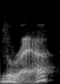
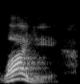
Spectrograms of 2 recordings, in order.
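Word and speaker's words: Laryea: He first said Richie Larea, and then he changed, no, I want to do that again. And he said Richie Layi, because this is the traditional or the proper Ghanaian pronunciation of his last name.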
